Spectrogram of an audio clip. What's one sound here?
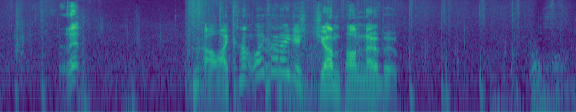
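A horse gallops over soft ground.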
